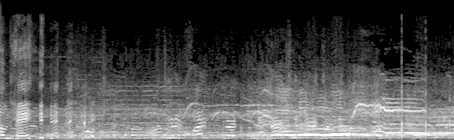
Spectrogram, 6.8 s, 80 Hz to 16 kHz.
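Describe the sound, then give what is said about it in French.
A jubilant crowd in Zimbabwe celebrates the resignation of President Robert Mugabe with excited chatter, whoops and cheering voices that swell louder in the second half. “Voilà, vous entendez la joie des manifestations de joie aujourd'hui au Zimbabwe où l'on a appris la démission du président Robert Mugabe au bout de 37 ans de pouvoir.”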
